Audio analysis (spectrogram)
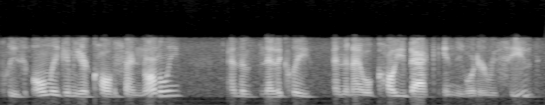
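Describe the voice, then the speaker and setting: A man running an amateur radio net as net control, acknowledging stations in a formal, methodical way over a static-laden radio transmission with a loud buzz. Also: on the low side, fast talker, phone-quality sound.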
